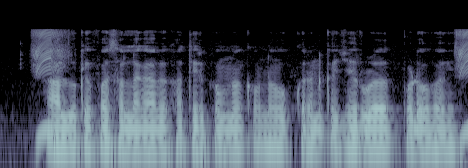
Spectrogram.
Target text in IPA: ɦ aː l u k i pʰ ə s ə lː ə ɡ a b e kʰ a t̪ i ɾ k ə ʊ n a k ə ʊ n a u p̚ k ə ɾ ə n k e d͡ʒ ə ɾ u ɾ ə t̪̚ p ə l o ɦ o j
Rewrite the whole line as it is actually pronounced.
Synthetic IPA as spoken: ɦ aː l u k e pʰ ə s ə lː ə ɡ a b e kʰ a t̪ i ɾ k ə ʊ n a k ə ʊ n a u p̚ k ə ɾ ə n k e d͡ʒ ə ɾ u ɾ ə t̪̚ p ə ɽ o ɦ o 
